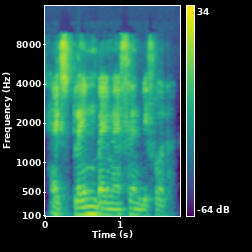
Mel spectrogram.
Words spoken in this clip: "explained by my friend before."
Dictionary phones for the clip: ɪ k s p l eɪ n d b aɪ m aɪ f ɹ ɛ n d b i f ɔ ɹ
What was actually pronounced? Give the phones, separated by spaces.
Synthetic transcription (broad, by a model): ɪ k s p l eɪ n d b aɪ m aɪ f ɹ ɛ n d b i f ɔ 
